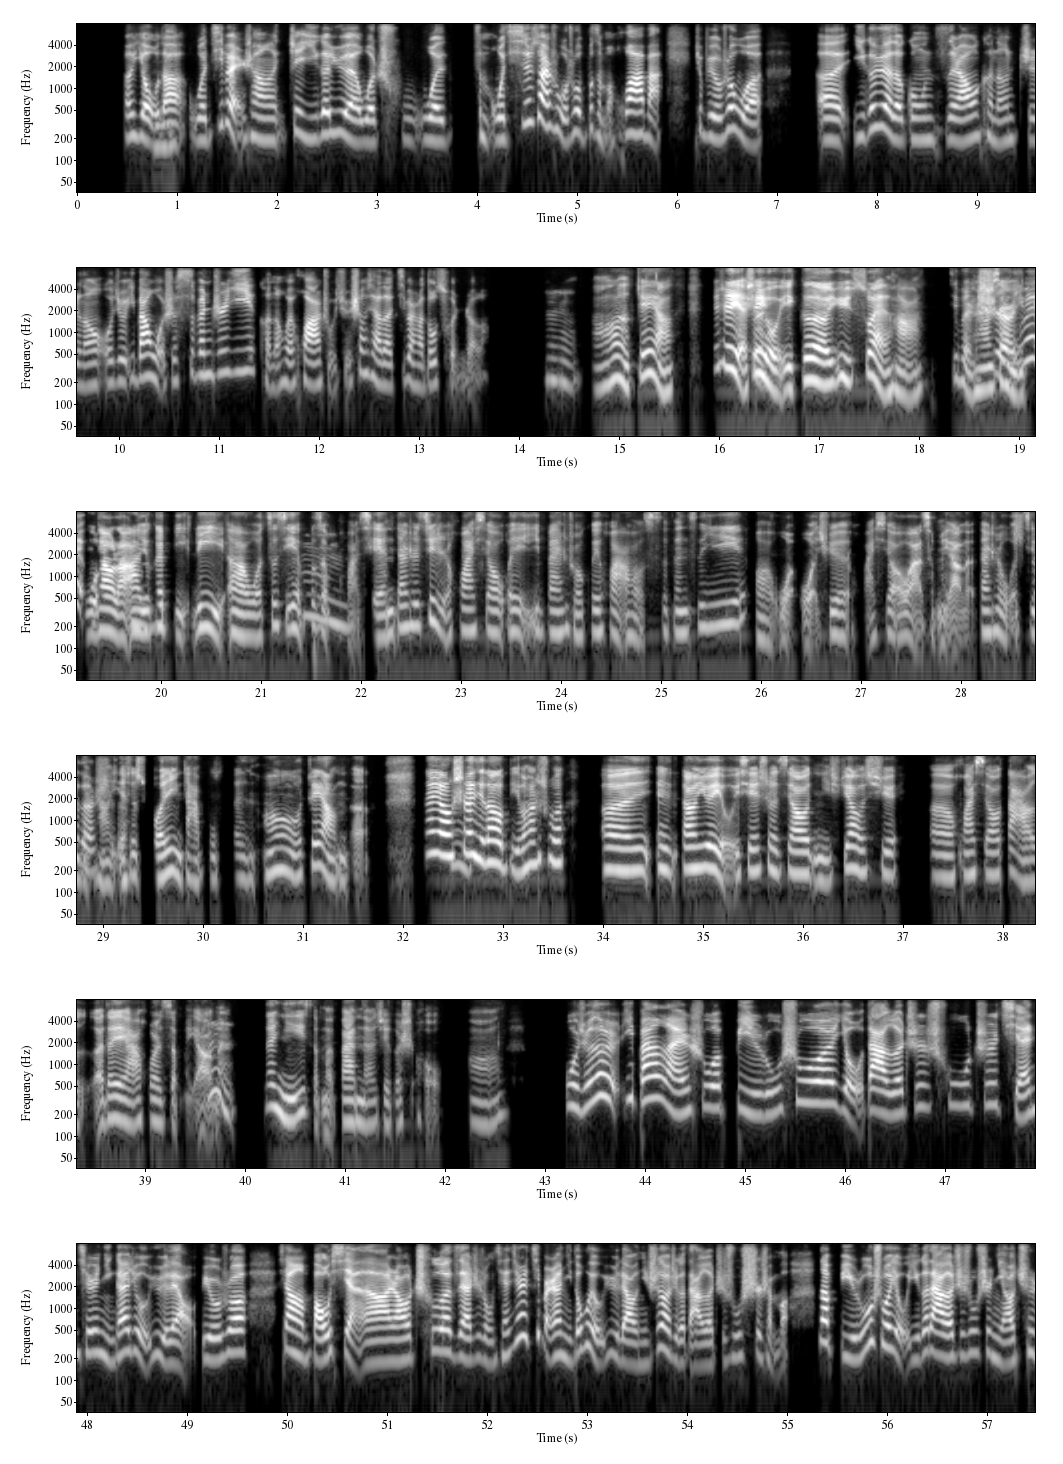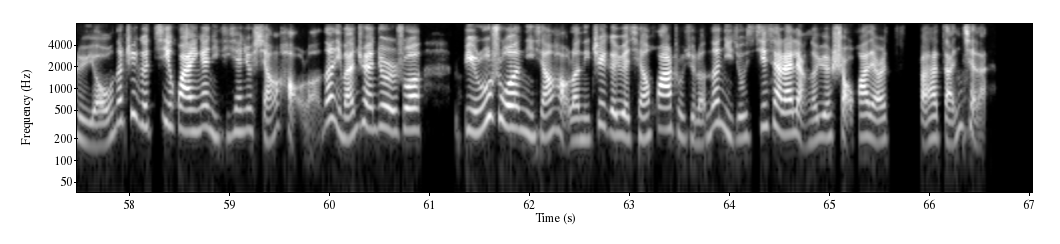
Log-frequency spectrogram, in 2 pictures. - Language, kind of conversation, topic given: Chinese, podcast, 你会如何权衡存钱和即时消费？
- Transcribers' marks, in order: other noise; other background noise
